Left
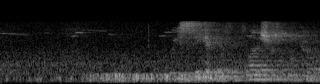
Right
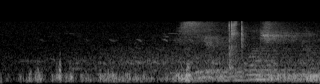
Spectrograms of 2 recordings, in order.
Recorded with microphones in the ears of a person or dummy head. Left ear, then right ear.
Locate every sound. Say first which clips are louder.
1.7 s a woman speaking: even; 35° left (ahead or behind), 6 m; by 3.1 s 20° left (ahead or behind), 5.5 m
